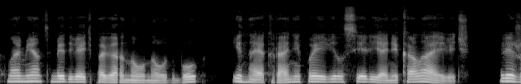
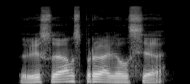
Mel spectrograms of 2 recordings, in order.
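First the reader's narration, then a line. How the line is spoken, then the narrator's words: Friend's loud laughter. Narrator (Russian): захохотал друг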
